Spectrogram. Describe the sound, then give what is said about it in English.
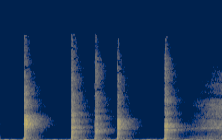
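Five sharp, crisp hand claps in an uneven pattern, a single clap, three quick ones, then a final clap, the clapping style used in a school assembly, with no one talking. “You know, that's come from the head, and the head said, no, in assembly now we're going to clap like this.”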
